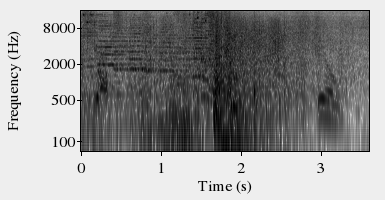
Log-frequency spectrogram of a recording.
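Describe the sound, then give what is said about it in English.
A body smacks down on a wooden landing stage beside a river in one heavy, crashing thud, with a voice talking over it. “Sam leaps up and runs around, trailing the flaming blanket, then jumps into the river, smacking down on the wooden landing stage again.”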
